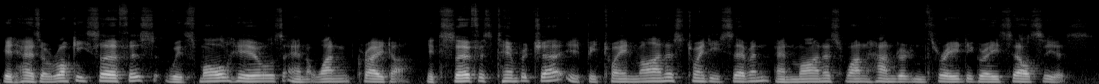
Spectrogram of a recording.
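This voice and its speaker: A man acts as an elderly male historian in a science fiction radio play. His voice sits at a medium pitch. He lectures in a formal, didactic way, setting out facts in order. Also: fairly even intonation, a little mellow, close to an everyday voice. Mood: solemn, informative. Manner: measured, didactic. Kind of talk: amateur radio play acting.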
